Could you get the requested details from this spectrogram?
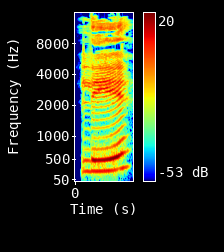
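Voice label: "lie", second tone, pinyin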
